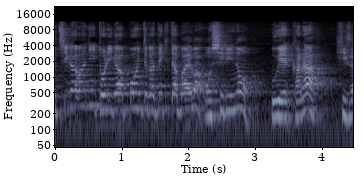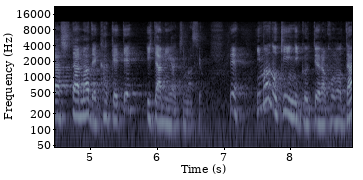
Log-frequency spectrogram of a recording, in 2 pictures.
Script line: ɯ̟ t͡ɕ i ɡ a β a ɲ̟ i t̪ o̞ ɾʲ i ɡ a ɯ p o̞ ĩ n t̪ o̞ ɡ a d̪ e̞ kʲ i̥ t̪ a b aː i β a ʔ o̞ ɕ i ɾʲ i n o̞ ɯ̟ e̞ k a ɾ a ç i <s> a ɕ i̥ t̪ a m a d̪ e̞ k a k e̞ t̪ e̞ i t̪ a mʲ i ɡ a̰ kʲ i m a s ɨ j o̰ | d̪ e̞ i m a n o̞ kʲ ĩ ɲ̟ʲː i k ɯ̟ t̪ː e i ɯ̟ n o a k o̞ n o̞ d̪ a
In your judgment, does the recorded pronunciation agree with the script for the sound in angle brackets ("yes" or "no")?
no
